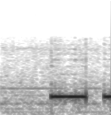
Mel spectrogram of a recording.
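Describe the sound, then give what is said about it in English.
A phone line's ringing tone as a call connects: a steady, fairly loud electronic hum pulsing in two short bursts over a faint background hiss, the second burst starting just after the first stops. “That sounds like maybe something. I think that might be ringing.”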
